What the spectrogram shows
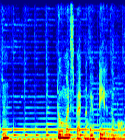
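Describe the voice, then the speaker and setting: A soft-spoken young husband, played by an actor in a short romantic film, with a lowish voice. He talks gently and apologetically. Loud music plays under his lines. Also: big pitch swings, a little fast. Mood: tender.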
